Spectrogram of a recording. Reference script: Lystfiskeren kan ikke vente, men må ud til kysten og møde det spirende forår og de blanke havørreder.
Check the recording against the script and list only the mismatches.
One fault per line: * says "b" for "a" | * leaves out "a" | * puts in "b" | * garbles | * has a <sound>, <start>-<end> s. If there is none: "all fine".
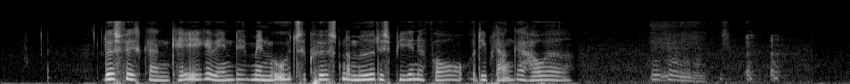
* has a laugh, 6.5-8.0 s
